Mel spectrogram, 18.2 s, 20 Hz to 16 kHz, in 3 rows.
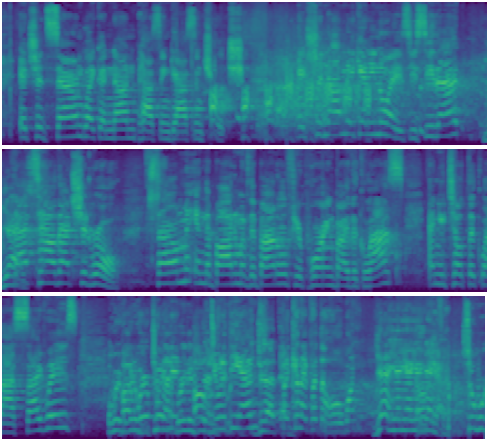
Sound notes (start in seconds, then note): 2.8 audience chuckles; 16.4 audience laughter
